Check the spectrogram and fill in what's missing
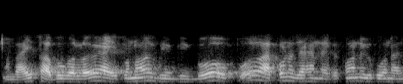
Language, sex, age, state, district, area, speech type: Odia, male, 18-30, Odisha, Puri, urban, conversation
